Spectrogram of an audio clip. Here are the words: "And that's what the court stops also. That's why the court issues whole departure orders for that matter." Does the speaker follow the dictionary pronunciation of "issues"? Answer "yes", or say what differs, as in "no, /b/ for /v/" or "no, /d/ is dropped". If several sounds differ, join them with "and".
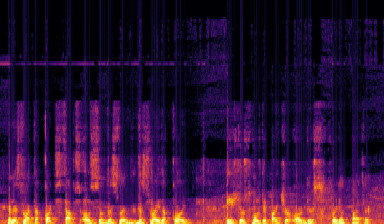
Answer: no, /s/ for /z/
